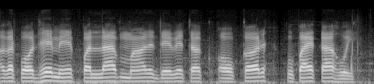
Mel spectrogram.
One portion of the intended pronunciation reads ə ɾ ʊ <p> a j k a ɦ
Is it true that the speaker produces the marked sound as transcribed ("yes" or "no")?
yes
